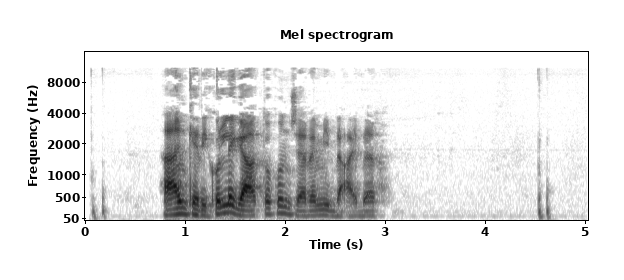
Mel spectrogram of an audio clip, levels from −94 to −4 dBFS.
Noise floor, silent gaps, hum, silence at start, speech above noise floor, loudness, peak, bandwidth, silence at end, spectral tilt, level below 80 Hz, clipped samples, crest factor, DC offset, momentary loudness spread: -71 dBFS; none; none; 0.8 s; 53 dB; -19 LUFS; -2 dBFS; 11.5 kHz; 2.1 s; -5.5 dB/octave; -58 dBFS; under 0.1%; 20 dB; under 0.1%; 14 LU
